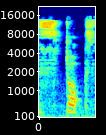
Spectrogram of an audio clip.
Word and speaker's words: Stox: It's the stocks variety, which is spelled S T O X.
